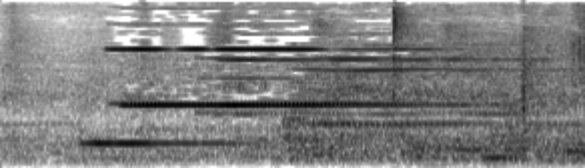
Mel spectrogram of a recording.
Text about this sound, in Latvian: Lūdzu zvanu, lūdzu deputātu reģistrācijas režīmu.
